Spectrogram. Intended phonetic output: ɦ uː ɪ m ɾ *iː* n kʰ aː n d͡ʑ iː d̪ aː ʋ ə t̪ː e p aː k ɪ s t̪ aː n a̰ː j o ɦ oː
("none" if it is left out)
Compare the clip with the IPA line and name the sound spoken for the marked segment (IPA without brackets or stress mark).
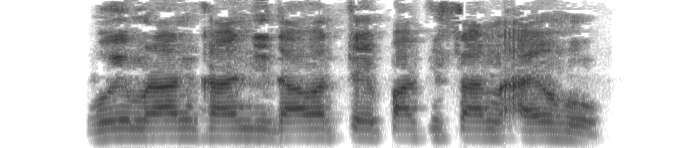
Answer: aː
